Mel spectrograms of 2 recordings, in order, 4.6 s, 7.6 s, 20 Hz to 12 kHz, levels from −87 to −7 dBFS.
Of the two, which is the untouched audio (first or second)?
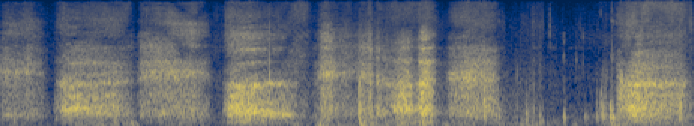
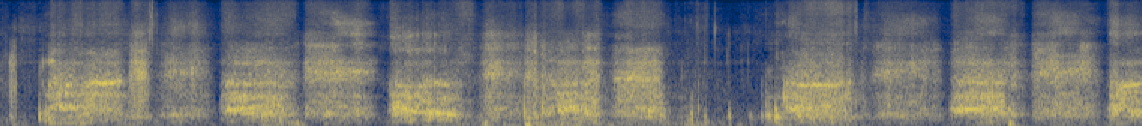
first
